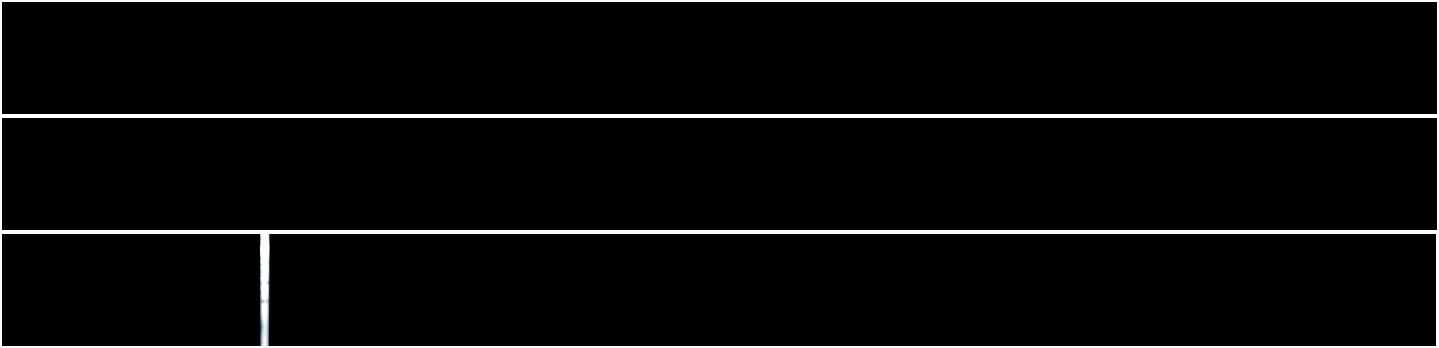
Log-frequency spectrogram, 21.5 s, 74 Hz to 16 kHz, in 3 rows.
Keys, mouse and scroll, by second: 0.0-0.7 scroll down 5, 0.2 a, 0.7 click, 0.9 scroll up 1, 1.0 click, 1.8 scroll down 1, 1.9 middle click, 2.0-2.4 scroll up 7, 2.4-2.7 shift+middle drag, 2.7 ctrl+b, 2.9 z, 3.4 click, 3.8 z, 4.0 click, 4.0 scroll down 6, 4.2-4.8 shift+middle drag, 4.8 scroll up 2, 4.9 click, 5.4 0, 5.6 click, 6.5 click, 6.6 shift+a, 7.4 click, 8.4 scroll up 1, 8.5 shift+middle click, 8.6 scroll down 3, 8.8 ctrl+b, 9.3 z, 9.7 scroll up 1, 9.9-10.9 drag, 10.9 z, 11.4 scroll down 1, 11.6 shift+middle click, 11.8-12.3 drag, 12.6 scroll up 3, 12.7 shift+middle click, 13.1 click, 13.5 z, 13.9 ctrl+b, 14.6-16.1 drag, 17.4 z, 17.7-18.2 scroll down 6, 18.0 ctrl+alt+b, 18.2 shift+middle click, 18.6 scroll up 1, 18.7-19.0 shift+middle drag, 19.0 click, 19.4 Tab, 19.7 Tab, 19.9-20.5 scroll up 1, 20.5-21.5 drag.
